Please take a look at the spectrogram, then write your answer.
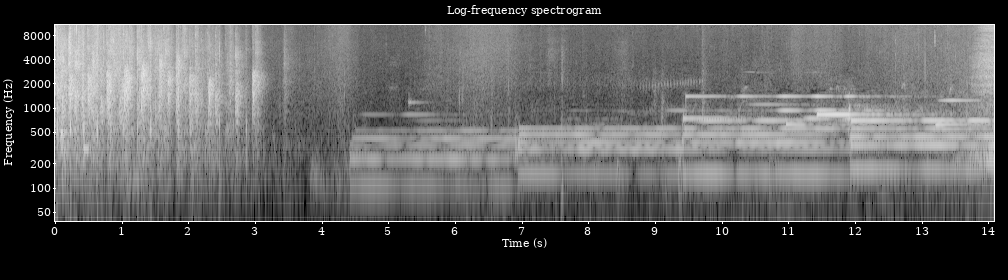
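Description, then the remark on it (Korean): An audience applauds loudly for about four seconds as a singer introduces a title song, a dense patter of many clapping hands, then fades as sustained musical chords and a soft instrumental intro of the song begin to play. “네, 박수로 청하도록 하겠습니다.”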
